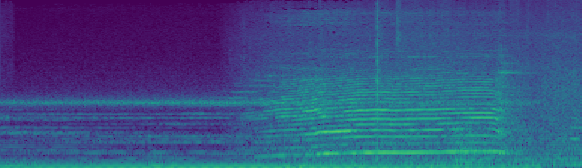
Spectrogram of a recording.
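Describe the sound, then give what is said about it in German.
A dairy cow in a barn at Triesdorf gives one long, loud, drawn-out moo. A steady low mechanical hum from a feeding robot moving through the stall runs under it and stops near the end. “Zurück bei den Milchkühen in Triesdorf. Gerade fährt ein Futterroboter durch den Stall und legt den Tieren neues Futter vor.”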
